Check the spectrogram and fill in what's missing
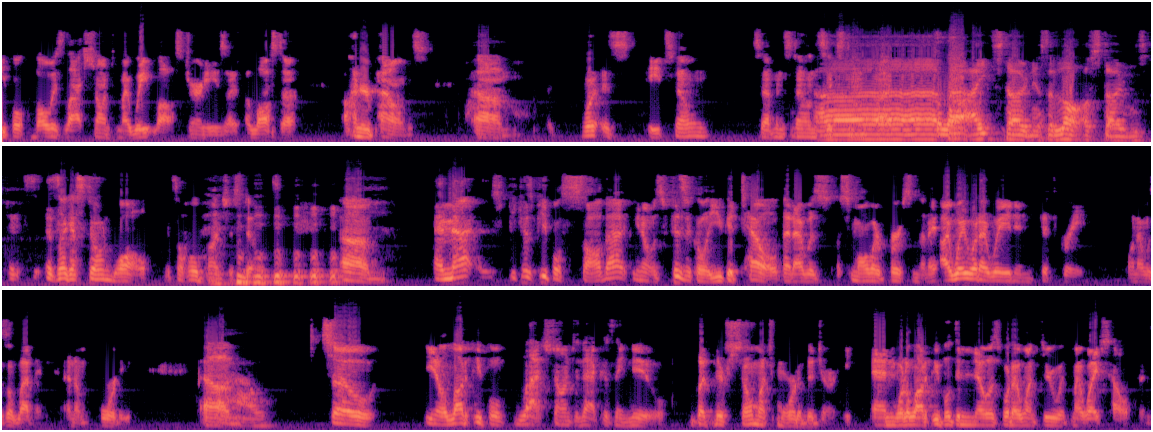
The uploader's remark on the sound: the audio quality is not super top-notch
